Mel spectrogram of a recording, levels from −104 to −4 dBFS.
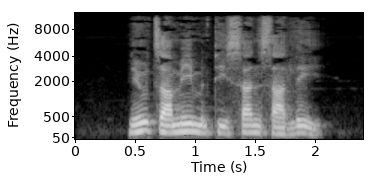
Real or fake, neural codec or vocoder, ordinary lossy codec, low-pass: real; none; AAC, 64 kbps; 10.8 kHz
